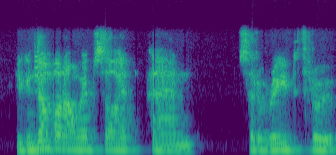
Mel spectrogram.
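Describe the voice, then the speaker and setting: A man's fairly high, somewhat breathy voice with a dark, mellow tone, monotone, flat intonation and a moderate pace. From Australia. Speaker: IT technical consultant presenting a webinar. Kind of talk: webinar presentation. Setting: online webinar. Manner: casual, with frequent fillers.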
